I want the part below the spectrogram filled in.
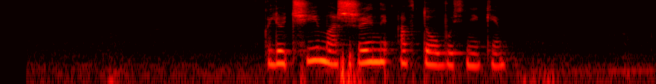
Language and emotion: Russian, neutral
